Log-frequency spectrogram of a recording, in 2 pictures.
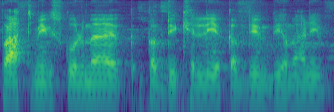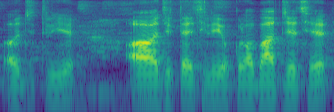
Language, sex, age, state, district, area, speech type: Maithili, male, 60+, Bihar, Purnia, urban, spontaneous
